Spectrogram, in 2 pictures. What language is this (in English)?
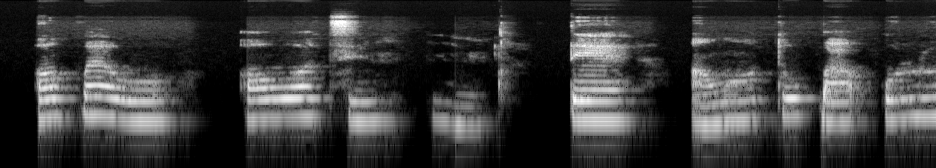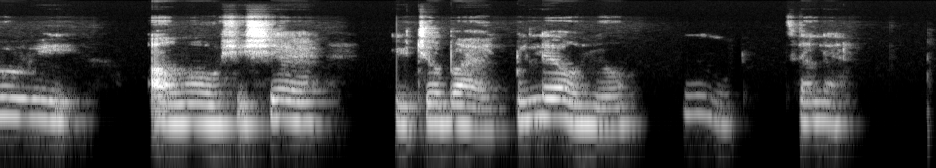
Yoruba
